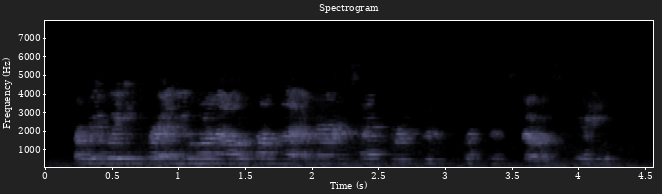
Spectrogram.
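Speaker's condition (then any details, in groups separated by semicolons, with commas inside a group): No condition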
